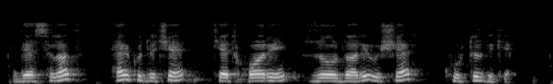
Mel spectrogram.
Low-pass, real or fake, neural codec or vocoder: 7.2 kHz; real; none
